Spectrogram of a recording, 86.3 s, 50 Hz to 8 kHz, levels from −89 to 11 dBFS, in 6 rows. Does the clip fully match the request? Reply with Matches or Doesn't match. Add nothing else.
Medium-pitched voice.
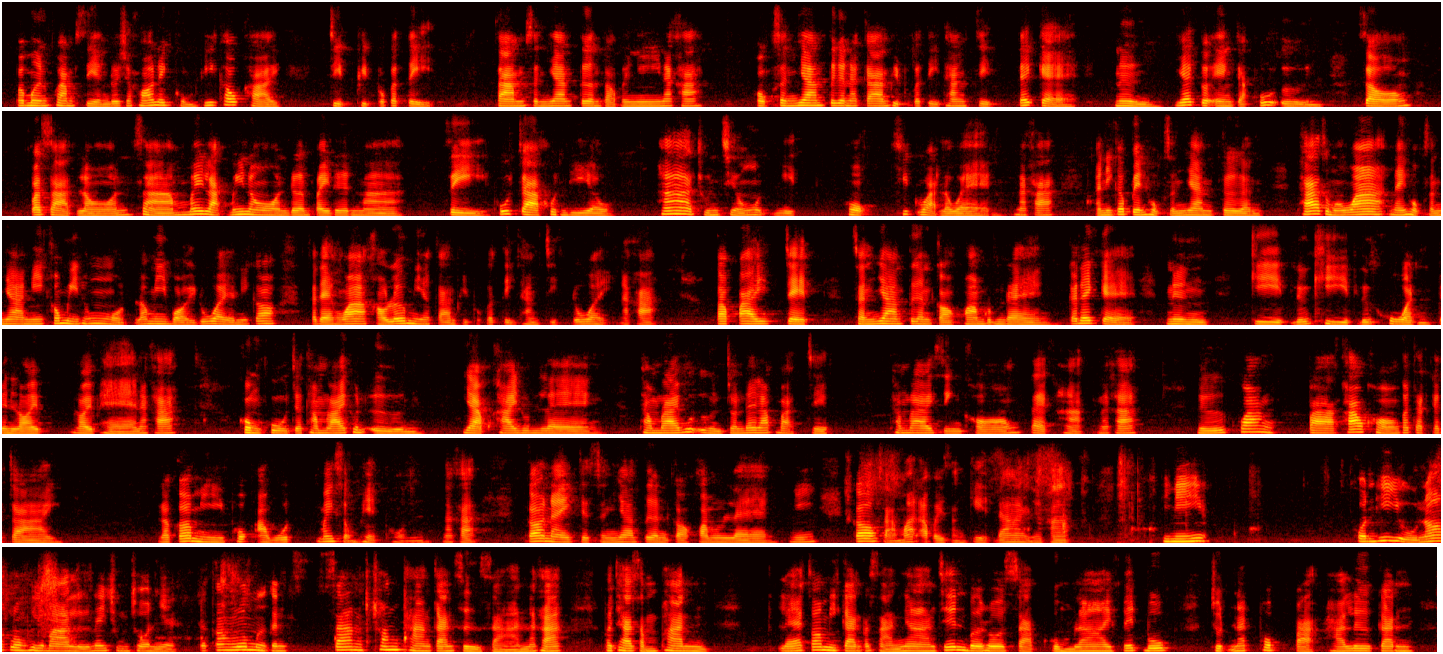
Matches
